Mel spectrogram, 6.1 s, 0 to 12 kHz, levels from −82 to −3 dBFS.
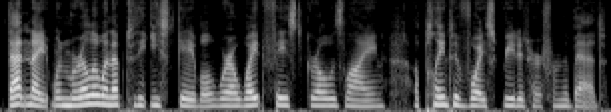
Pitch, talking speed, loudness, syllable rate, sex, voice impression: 210 Hz, 245 wpm, -21 LUFS, 6.5 syllables/s, female, feminine, adult-like, fluent, slightly friendly, elegant, slightly sweet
